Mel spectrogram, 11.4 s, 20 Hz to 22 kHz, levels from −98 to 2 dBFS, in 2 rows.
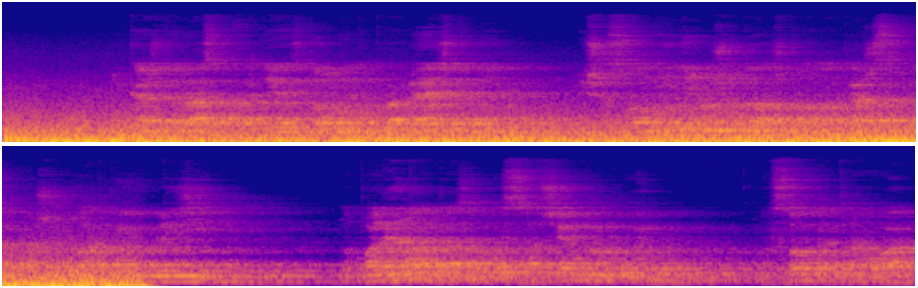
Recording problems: room echo; strong; dies away in 2.7 s
off-mic speech; far
low rumble; loud; until 6.5 s; 4 dB below the speech

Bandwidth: 16 kHz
